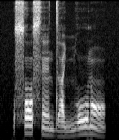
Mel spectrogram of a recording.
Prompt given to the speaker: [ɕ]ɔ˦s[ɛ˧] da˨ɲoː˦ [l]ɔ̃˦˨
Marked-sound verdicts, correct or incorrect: incorrect: s, incorrect: ɛ̃˧, incorrect: ɾ

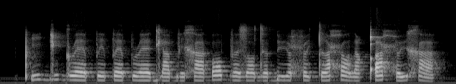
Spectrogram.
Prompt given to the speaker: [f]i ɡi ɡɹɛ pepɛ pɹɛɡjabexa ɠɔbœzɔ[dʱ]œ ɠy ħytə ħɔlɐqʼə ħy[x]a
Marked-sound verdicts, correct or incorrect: incorrect: pʼ, incorrect: d, correct

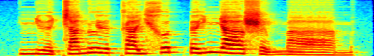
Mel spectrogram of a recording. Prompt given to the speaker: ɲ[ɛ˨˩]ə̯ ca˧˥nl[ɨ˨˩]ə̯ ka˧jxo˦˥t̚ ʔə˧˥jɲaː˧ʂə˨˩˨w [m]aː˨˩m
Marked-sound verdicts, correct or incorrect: incorrect: ɨ˨˩, incorrect: ɨ˧, correct

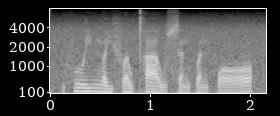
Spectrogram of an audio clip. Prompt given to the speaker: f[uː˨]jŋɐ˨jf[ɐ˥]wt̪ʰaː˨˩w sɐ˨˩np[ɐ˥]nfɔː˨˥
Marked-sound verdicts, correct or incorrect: incorrect: uː˧, incorrect: ɐ˨˥, incorrect: ɐ˨˩

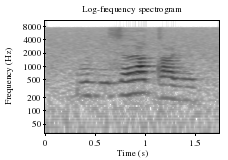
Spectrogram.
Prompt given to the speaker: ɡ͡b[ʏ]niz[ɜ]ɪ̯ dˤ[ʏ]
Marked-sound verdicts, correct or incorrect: incorrect: u, correct, correct

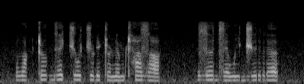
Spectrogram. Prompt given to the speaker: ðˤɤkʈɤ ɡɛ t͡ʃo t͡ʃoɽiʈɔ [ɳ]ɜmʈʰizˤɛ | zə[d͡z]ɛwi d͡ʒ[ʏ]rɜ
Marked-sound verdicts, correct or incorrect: correct, correct, correct

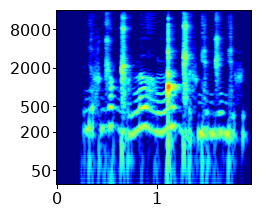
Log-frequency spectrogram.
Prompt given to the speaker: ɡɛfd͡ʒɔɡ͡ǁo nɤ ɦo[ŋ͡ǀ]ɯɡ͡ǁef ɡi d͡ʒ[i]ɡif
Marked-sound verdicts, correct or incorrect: incorrect: ŋ͡ǃ, correct

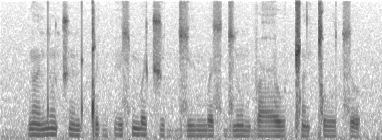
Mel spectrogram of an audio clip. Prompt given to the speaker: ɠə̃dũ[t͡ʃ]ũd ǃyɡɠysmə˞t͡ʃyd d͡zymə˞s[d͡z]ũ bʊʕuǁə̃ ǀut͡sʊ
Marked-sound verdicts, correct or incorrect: correct, correct

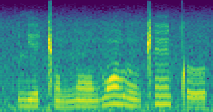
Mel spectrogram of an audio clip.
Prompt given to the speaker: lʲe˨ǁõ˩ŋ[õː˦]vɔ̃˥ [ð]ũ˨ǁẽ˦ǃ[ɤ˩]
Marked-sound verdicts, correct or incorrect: incorrect: õː˨, correct, correct

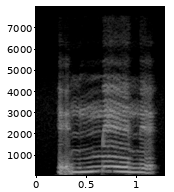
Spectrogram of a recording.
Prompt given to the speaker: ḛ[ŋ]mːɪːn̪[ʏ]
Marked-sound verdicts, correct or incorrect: incorrect: n, incorrect: ɪ

